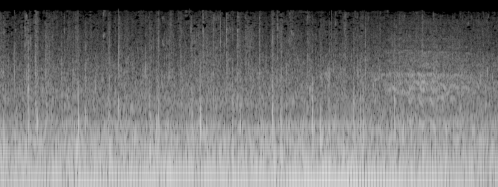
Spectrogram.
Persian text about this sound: فکر میکردم خواب و خیالاتی هم شدم چون هی صدای یه گله هست رو میشنیدم ولی تا چش کار میکرد چیزی نمیدیدیم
